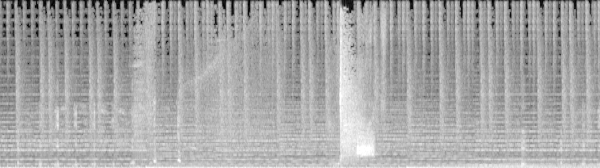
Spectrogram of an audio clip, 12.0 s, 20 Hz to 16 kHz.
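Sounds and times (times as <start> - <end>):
whip crack: 6.7 - 7.5.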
